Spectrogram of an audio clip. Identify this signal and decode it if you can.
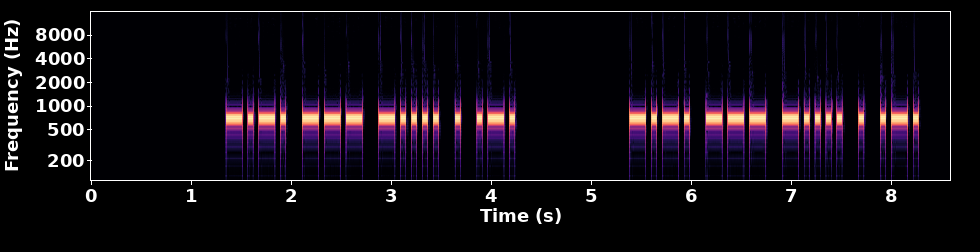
Morse code, heard as a keyed tone, about 22 wpm, 700 Hz. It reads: CO6ER CO6ER
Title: DXCC-100 Call Signs - 5 Characters - Repeated 3x - 22wpm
